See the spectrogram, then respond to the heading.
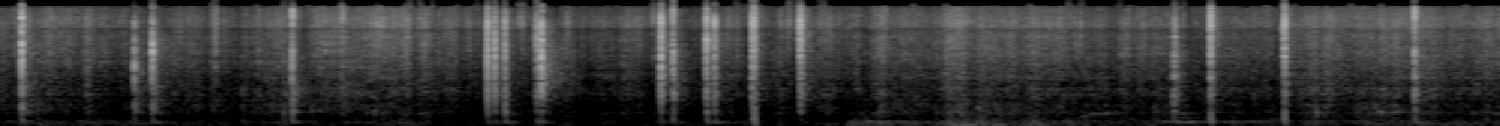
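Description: Fingertips and nails pinch a fold of a clear plastic bubble wrap sheet and pop its bubbles. Around twenty sharp, bright, very short snaps burst out, with soft crinkling and rustling of the plastic in between.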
